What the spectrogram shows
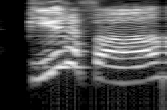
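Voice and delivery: loud, scornful, sarcastic, mocking tone, acted out. Retelling how the teacher mocked a student's compliment: imitating a teacher mocking. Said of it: "he starts making fun of her".

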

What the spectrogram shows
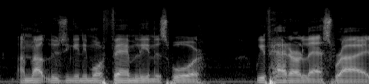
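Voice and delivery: low grizzled character voice. Retelling a story scene, Dom speaks to the family at the table: low, grizzled Dom voice. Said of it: "Dom says in a low, grizzled voice".

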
